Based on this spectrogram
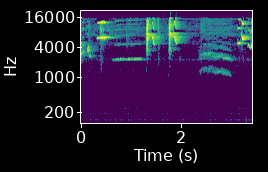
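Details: Female brown-chested jungle flycatcher song for coaxing silent birds: short high whistles, a steady mid-pitched tone, sharp explosive chips and a pair of downward-sliding whistles near the end.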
